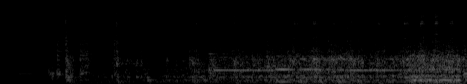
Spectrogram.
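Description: A sewing machine runs steadily while stitching a child's dress, starting after a few clicks and sharp handling taps. Its even mechanical hum stays moderately loud and continues to the end.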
